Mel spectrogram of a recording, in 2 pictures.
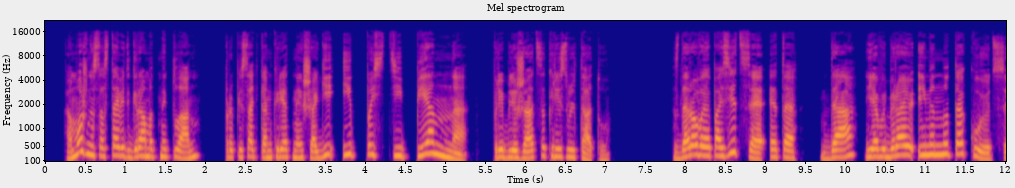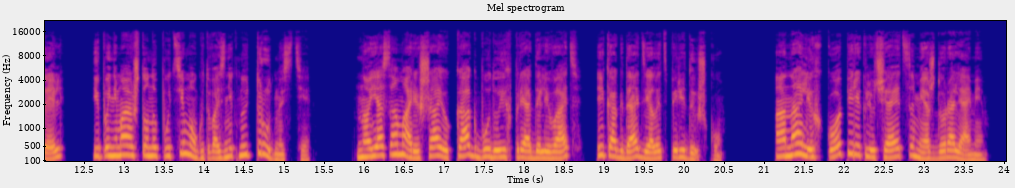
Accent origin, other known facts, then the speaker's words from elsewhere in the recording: Moscow, Russia; born there; Я родилась в Москве в семье предпринимателей.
